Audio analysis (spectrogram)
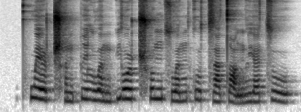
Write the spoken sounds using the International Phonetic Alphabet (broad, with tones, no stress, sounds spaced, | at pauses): pʰ w e˥˨ ɪ̯ ʈ͡ʂʰ ə̰˨˩ n p i˦ l w ə̰˨˩ n p j o˦ ʊ̯ ʈ͡ʂʰ ʊ˦ ŋ s w ə˨˦ n k u˦ t͡s ä˨˦ t̪ ɑ̰˨˩ ŋ l j ɛ˨˦ t͡s u˥˨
